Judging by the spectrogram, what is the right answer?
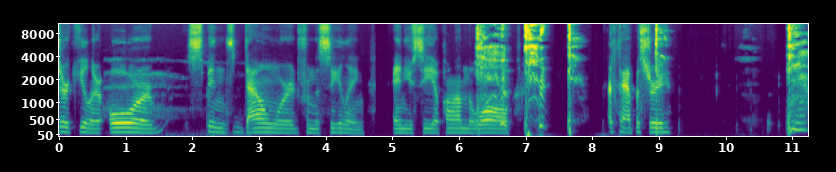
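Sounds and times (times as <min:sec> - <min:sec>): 
speech: 0:00.0 - 0:07.4, 0:08.2 - 0:09.2, 0:10.9 - 0:11.2
faint raspy breaths: 0:00.6 - 0:02.0
person hacking cough after taking a hit of smoke: 0:06.2 - 0:08.0, 0:10.9 - 0:11.2.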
